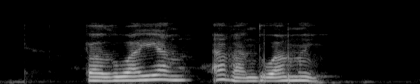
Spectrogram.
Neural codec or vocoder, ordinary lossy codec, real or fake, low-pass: codec, 16 kHz, 4 kbps, FreqCodec, larger model; Opus, 24 kbps; fake; 7.2 kHz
